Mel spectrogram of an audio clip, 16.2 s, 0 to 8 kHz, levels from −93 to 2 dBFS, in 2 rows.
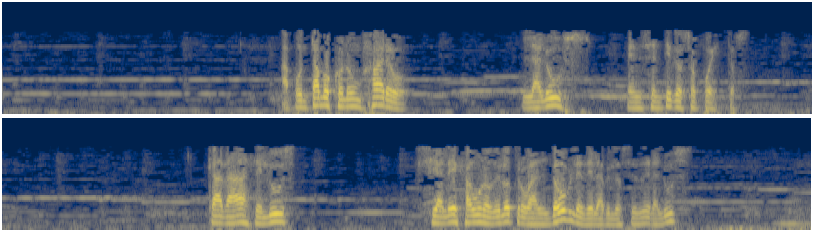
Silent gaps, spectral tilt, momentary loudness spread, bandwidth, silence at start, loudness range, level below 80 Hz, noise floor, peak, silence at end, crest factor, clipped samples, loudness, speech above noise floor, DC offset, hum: none; -12 dB/octave; 24 LU; 4 kHz; 0.2 s; 9 LU; -46 dBFS; -45 dBFS; -2 dBFS; 0 s; 18 dB; under 0.1%; -18 LUFS; 29 dB; 0.1%; none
